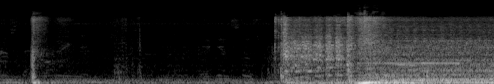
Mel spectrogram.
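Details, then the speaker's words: 2000 Ford F250 or 2003 F350 Super Duty, cold start in neutral with foot on brake after neutral safety switch work and battery reconnected; short crank, catches at once, even steady idle; normal cold start. "Perfect. Cold start. The brakes, put in neutral. Super easy."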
